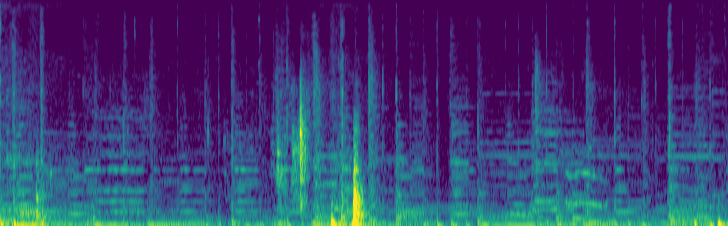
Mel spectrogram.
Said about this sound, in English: Hi, Lil. Our cat is saying hello.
